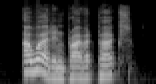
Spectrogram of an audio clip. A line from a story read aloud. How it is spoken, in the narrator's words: snapped Blouse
